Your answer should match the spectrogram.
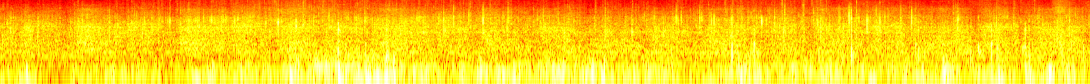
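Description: Mountain-bike tyres rolling over a loose gravel track: a continuous crunching hiss peppered with small stone clicks and pings, over a low, uneven rumble.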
